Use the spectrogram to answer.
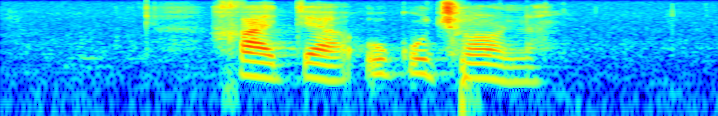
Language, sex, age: Xhosa, female, 32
